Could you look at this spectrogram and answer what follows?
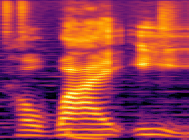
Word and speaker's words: Hawaii: happened so in Hawaii Hawaii you gotta say it like that because the locals out there when you get Hawaii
